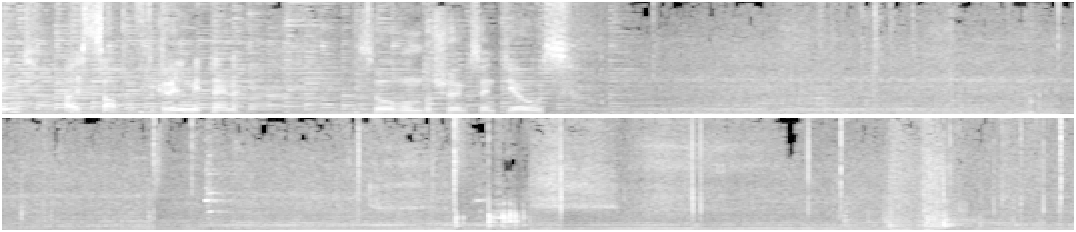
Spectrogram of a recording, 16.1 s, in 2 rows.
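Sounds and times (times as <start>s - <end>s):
motor engine drone: 4.2s - 16.0s.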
